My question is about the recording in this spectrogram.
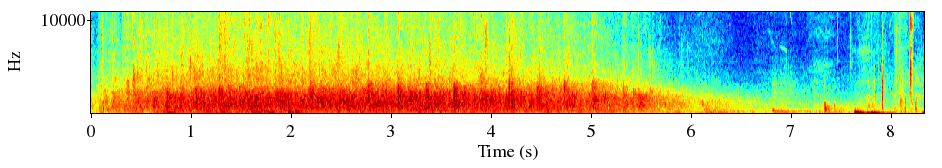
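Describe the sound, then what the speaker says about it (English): Applause from a conference audience welcoming a keynote speaker at a stormwater conference and expo, a broad wash of clapping that swells, holds for several seconds, then fades out, followed by a few faint footsteps. "A round of applause"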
